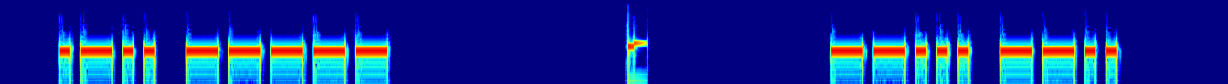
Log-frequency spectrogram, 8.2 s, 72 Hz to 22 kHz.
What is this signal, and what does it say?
Morse code, heard as a keyed tone, about 17 wpm, 700 Hz. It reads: L 0 7 Z
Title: Single-Letter Single-Number 17wpm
